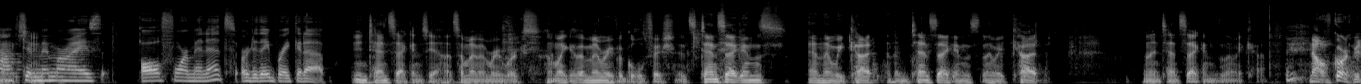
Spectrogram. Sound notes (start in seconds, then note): 7.0 laughs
